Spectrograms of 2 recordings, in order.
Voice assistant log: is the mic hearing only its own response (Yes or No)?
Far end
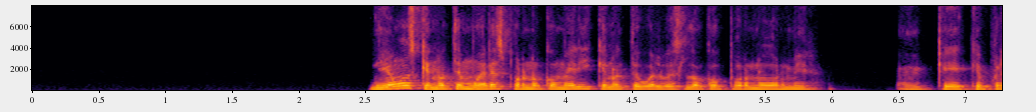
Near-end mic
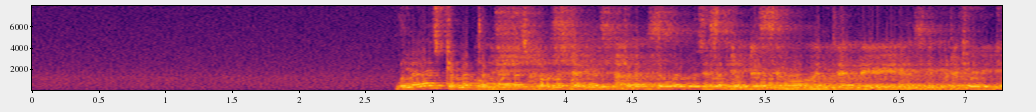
No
